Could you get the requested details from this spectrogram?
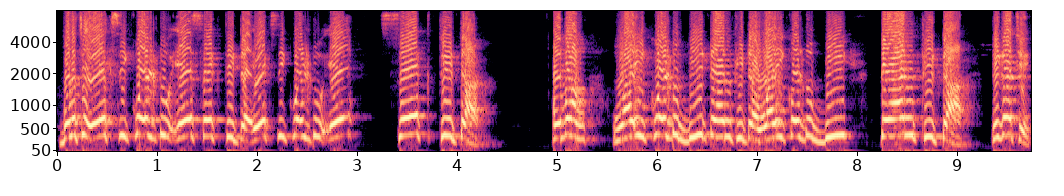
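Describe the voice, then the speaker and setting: A hoarse woman with a West Bengal Bengali accent, a math tutor giving an exam-prep lesson who repeats each step and coaxes students along. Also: extremely high pitch, steady tone, very slow, low-quality recording. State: hoarse from a cold.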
